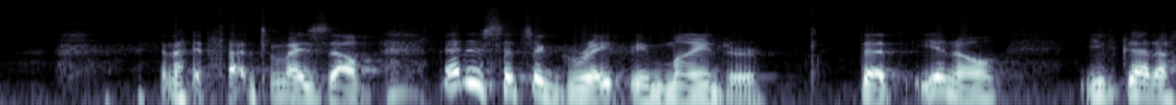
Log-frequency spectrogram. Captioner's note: laughs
